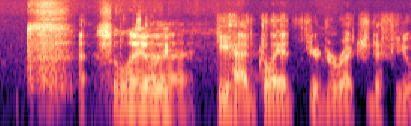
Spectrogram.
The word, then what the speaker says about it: Shillelagh: I know that she likes to cast Shalag. Yes, I know I'm mispronouncing that. Shillelagh.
